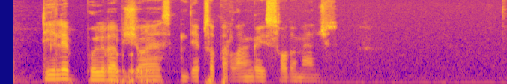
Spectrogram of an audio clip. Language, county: Lithuanian, Kaunas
